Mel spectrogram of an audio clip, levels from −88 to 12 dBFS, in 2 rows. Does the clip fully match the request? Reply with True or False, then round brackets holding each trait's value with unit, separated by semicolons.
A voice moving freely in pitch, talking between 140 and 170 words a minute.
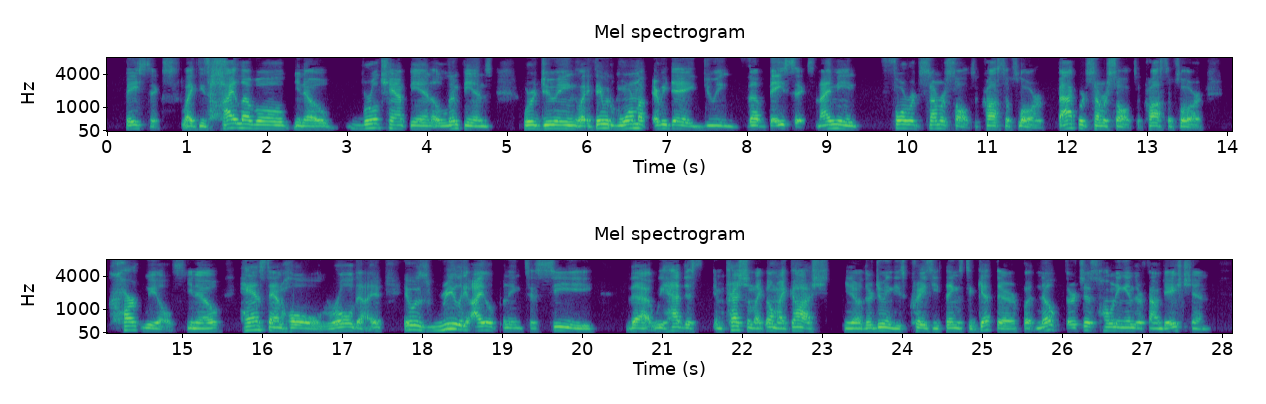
True (8.6 semitones; 165 wpm)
